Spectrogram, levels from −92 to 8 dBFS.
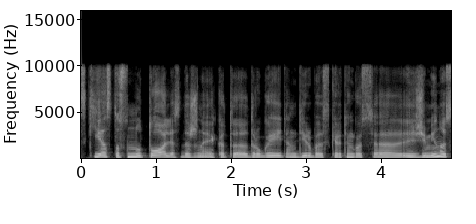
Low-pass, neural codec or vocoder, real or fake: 9.9 kHz; none; real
